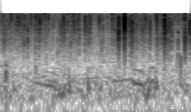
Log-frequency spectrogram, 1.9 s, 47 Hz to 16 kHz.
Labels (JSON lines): {"label": "biophony, cascading saw", "recorder": "SoundTrap 600 or HydroMoth"}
